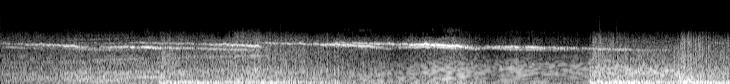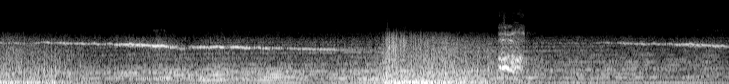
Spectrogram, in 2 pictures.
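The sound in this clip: Shelling in a war drama battle scene: long, high whistles slide slowly downward while a few deep, rumbling blasts burst out beneath them, with no voices.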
